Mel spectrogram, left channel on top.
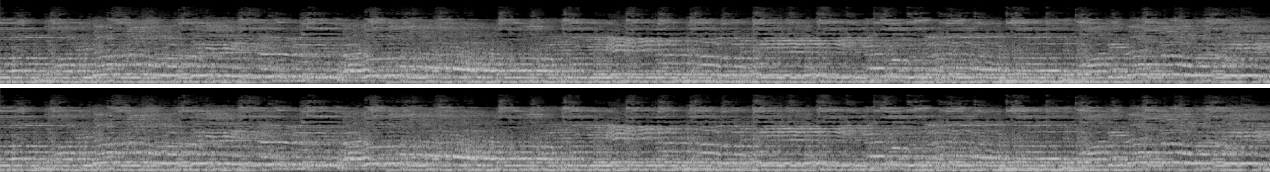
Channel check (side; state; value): both; identical; correlation 1.00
